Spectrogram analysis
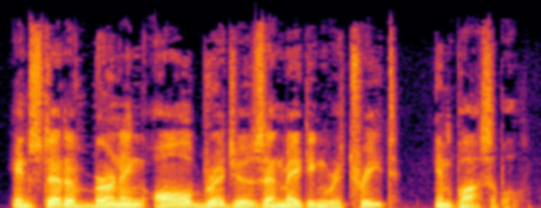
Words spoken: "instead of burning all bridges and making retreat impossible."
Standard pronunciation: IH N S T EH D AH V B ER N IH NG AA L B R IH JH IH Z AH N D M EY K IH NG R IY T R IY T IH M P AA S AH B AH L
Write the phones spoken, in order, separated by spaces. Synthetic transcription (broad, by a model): IH N S T EH D AH V B ER N IH NG AA L B R IH JH IH Z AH N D M EY K IH NG R IY T R IY T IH M P AA S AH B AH L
